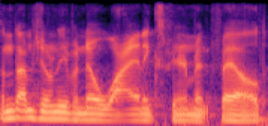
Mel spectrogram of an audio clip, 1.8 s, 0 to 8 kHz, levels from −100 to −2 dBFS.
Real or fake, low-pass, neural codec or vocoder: real; 7.2 kHz; none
